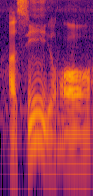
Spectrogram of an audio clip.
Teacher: huruf si-nya dibaca agak panjang dua harokat atau satu alif karena mad tabi'i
